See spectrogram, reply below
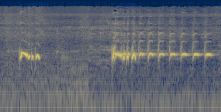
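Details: Zebra dove, local bird, used as a lure for other zebra doves to sing: a short stuttering trill, a pause, then a long series of rhythmic coos slowing slightly toward the end.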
